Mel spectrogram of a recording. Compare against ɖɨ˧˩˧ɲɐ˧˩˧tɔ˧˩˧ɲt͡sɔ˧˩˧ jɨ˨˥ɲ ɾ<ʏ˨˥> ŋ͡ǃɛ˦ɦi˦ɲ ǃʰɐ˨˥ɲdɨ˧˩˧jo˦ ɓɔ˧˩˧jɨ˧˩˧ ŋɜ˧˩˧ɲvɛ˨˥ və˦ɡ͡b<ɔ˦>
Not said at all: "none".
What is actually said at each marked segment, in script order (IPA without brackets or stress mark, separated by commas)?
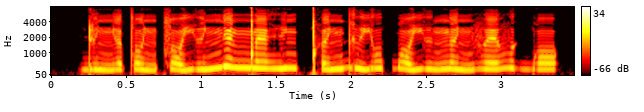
ɛ˨˥, ɔ˦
